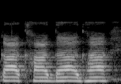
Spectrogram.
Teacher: क ख ग घ ये सब उसका उच्चारण स्थान कंठ है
